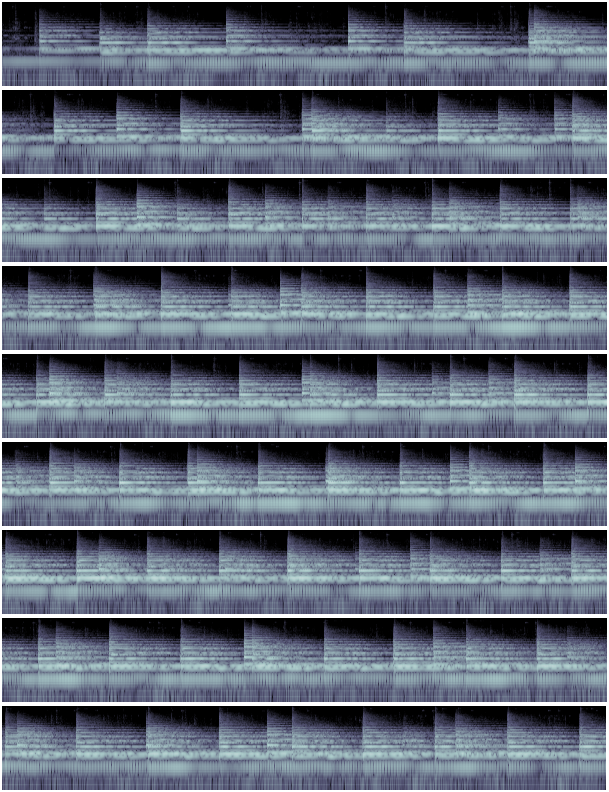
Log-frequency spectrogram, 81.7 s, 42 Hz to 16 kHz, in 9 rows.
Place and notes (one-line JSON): {"title": "Rue du Maréchal Foch, Brillon, France - Brillon (Nord) - église St-Armand", "date": "2021-03-15 14:00:00", "description": "Brillon (Nord)\néglise St-Armand\nVolée 2 cloches", "latitude": "50.44", "longitude": "3.33", "altitude": "20", "timezone": "Europe/Paris"}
